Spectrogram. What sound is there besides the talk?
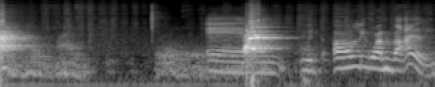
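dog barking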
